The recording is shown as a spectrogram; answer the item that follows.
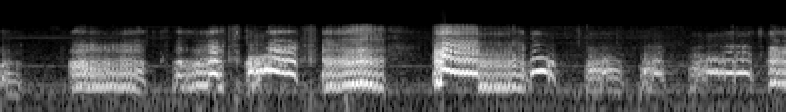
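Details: Rambo, a dog, playing roughly with his toys. Indoors he makes a series of short harmonic growls and whiny grumbles in bursts of about half a second, with one higher, louder rising yelp near the middle and brief gaps between.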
